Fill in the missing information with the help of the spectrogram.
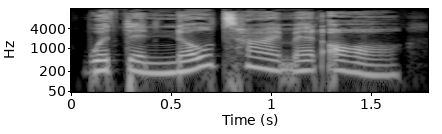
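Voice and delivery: plain reading voice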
